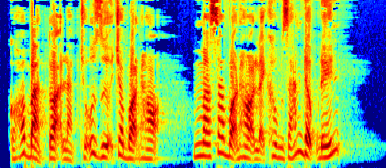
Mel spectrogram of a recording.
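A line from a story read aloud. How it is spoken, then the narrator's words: Angry. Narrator (Vietnamese): Vị tiên sứ này giận dữ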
